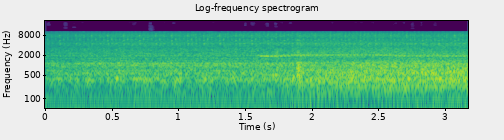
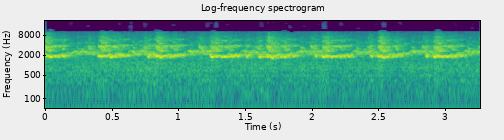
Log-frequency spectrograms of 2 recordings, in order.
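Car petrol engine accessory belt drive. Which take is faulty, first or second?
second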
